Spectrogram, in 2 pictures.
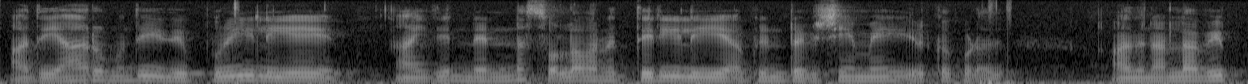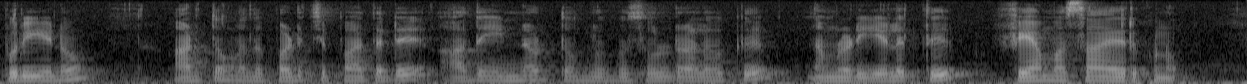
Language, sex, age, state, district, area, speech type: Tamil, male, 18-30, Tamil Nadu, Viluppuram, urban, spontaneous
